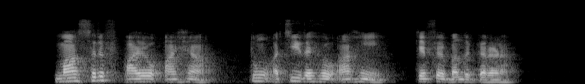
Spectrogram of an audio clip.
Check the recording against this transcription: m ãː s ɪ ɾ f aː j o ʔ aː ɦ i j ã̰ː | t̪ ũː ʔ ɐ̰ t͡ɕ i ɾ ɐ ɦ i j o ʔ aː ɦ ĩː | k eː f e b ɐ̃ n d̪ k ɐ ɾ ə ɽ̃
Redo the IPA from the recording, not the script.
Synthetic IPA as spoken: m ãː s ɪ ɾ f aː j o ʔ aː ɦ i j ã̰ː | t̪ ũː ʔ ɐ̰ t͡ɕ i ɾ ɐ ɦ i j o ʔ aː ɦ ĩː | k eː f e b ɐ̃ n d̪ k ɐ ɾ ə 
